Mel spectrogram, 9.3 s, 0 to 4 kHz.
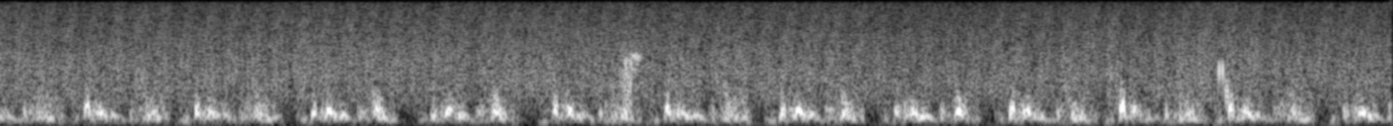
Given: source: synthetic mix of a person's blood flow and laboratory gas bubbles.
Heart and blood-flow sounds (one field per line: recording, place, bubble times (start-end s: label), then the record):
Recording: Doppler ultrasound of blood flow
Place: precordium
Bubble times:
4.13-4.29 s: bubbles
8.11-8.24 s: bubbles
From the record:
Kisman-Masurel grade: 122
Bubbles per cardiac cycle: 1 to 2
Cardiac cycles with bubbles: 10 to 50%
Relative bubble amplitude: moderate (0.250 to 0.450)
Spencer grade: 2 (many but less than half of the cardiac periods contain bubble signals, singularly or in groups)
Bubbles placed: anywhere in the cardiac cycle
